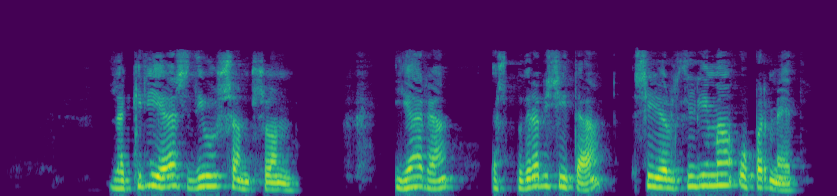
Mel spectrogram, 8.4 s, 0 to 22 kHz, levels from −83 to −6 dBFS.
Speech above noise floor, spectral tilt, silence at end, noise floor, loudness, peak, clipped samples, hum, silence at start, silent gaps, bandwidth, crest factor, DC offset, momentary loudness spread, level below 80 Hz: 52 dB; -6 dB/octave; 0.4 s; -70 dBFS; -19 LUFS; -4 dBFS; under 0.1%; none; 1.1 s; none; 8 kHz; 16 dB; under 0.1%; 11 LU; -60 dBFS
